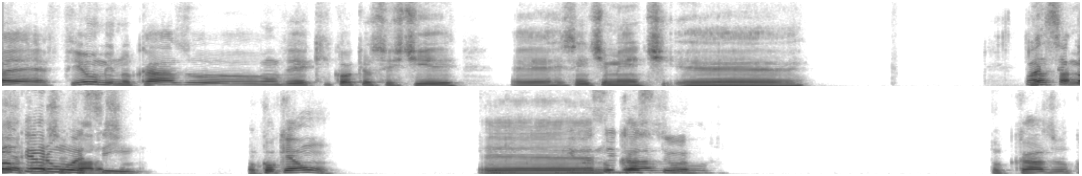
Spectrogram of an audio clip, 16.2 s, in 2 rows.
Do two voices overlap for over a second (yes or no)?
yes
